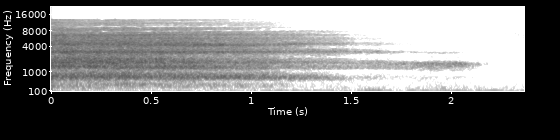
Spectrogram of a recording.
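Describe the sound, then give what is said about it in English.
A deep exhale through an open mouth makes a soft, breathy rush. It starts fairly loud and fades gradually over about two seconds, with no speech. “Open mouth, exhale, let it go.”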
